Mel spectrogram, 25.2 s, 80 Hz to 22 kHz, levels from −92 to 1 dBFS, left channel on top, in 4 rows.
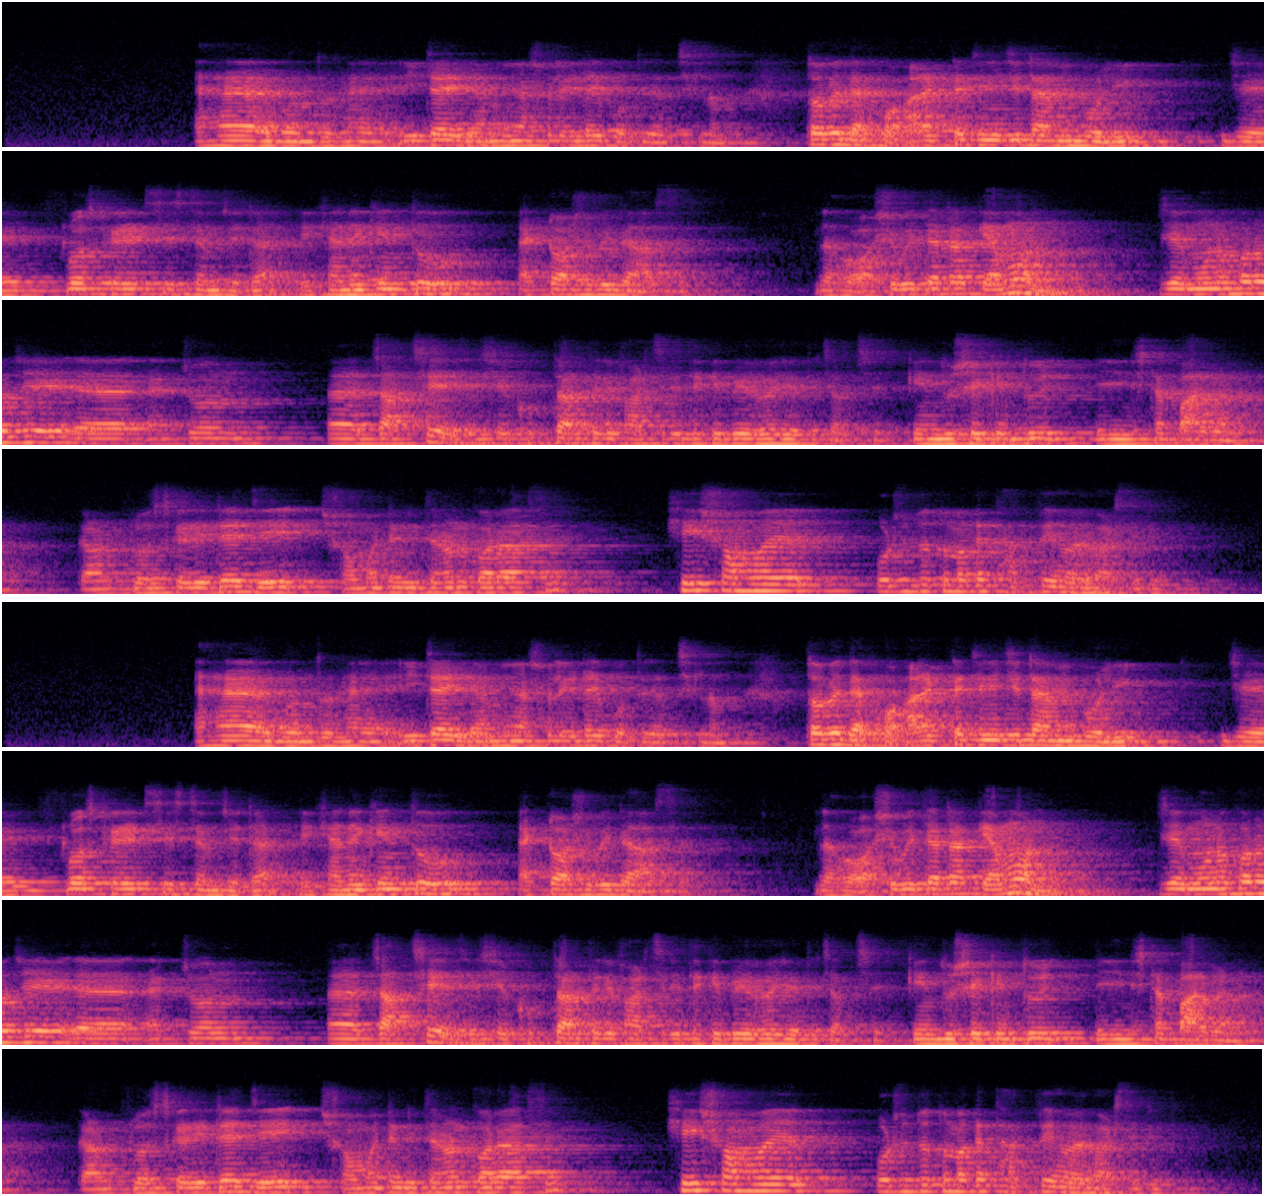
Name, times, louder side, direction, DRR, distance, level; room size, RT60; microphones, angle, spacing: voice 1, 1.0-5.7 6.1-8.6 8.9-9.8 10.4-11.6 12.1-13.8 14.2-18.9 19.3-21.7 22.3-23.0 23.3-24.7, right 1 dB, 20° right, 2 dB, 0.8 m, -22 dB
7.4 x 6.5 x 3.3 m, 0.93 s
head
